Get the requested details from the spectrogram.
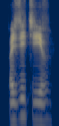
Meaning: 1. positive 2. positive, positive information, feedback or mood
- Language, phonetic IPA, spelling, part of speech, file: Russian, [pəzʲɪˈtʲif], позитив, noun, Ru-позитив.ogg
